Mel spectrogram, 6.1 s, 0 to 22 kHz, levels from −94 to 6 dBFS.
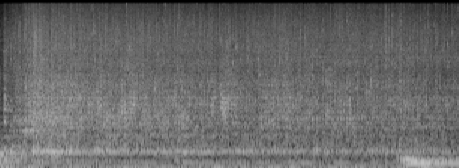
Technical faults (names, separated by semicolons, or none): none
